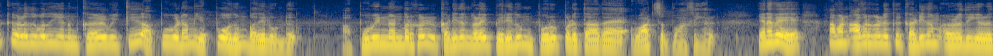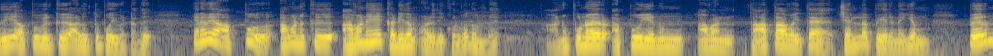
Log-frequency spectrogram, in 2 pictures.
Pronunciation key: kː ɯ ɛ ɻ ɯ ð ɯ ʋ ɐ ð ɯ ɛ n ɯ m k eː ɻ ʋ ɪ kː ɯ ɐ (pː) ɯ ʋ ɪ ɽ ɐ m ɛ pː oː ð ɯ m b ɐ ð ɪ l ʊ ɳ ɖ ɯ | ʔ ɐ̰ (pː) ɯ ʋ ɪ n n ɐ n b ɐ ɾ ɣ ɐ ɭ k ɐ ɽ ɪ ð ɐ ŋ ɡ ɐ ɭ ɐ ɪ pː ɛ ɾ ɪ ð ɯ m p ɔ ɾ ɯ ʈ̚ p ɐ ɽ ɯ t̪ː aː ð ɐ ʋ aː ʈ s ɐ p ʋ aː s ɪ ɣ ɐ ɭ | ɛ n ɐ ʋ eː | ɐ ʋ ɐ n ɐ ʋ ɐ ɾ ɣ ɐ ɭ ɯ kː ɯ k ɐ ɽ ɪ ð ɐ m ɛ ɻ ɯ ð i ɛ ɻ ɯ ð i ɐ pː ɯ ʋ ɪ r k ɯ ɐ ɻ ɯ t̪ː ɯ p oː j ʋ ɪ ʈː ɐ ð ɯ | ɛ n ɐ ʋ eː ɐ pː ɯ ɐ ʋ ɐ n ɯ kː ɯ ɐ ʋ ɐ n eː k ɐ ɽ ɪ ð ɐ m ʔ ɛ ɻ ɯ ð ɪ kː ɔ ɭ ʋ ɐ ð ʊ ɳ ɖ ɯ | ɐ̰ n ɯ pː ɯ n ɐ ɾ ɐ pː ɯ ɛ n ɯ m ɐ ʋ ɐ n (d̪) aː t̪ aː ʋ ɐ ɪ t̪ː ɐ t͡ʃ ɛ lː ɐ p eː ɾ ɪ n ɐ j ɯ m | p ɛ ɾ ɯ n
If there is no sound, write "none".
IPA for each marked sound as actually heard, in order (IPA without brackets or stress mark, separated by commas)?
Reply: pː, pː, t̪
